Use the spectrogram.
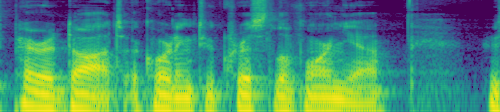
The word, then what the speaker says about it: peridot: and i think it's peridot according to chris livornia who says where dot rhymes with hot although duke garland says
